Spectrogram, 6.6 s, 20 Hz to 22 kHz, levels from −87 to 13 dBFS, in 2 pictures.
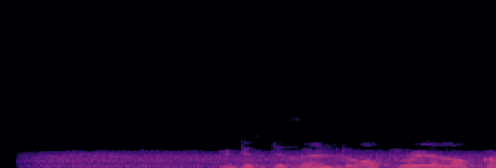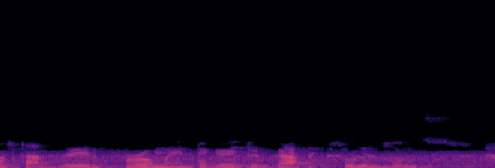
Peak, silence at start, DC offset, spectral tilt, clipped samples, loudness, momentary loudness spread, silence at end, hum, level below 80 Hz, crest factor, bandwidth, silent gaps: -16 dBFS; 0.1 s; under 0.1%; -6 dB/octave; under 0.1%; -38 LUFS; 13 LU; 0 s; none; -80 dBFS; 22 dB; 6.6 kHz; none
